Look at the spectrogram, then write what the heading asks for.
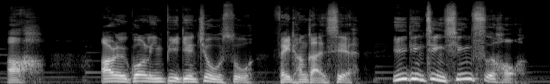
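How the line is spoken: Beaming, welcoming. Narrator (Chinese): 老板满脸堆笑的

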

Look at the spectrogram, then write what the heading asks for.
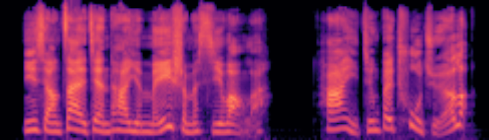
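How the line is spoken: Cold. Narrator (Chinese): 接着又冷冷的道

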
